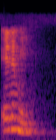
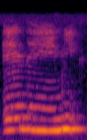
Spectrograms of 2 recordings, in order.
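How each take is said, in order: First: The word is said short and quick. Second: The word is stretched out slowly. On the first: The speaker calls it right. "एकदम short में, एकदम जल्द" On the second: The speaker calls it wrong. "Enemy ऐसे नहीं बोलेंगे"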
